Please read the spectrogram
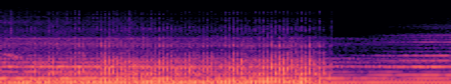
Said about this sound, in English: My fur tingles as he strokes his strong pads across it, soothingly brushing me. I find that for the first time, and as long as I can remember, I am purring.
